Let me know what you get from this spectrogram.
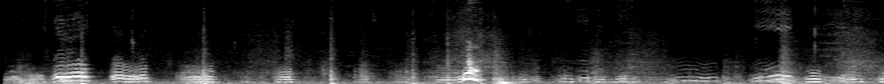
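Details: Newborn Komondor puppies, one day old, from a single litter, giving thin high squeaky whimpers in short separate bursts, some rising then falling, with quiet pauses between and faint background shuffling.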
